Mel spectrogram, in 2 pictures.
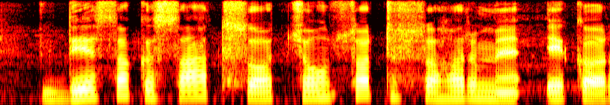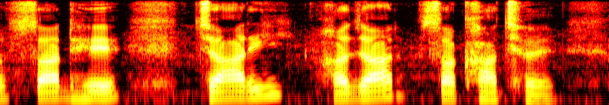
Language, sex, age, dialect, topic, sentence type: Maithili, male, 18-24, Eastern / Thethi, banking, statement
